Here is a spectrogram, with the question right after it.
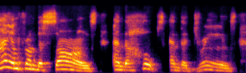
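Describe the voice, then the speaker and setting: In a dry, close recording with no echo, a woman with a fairly low pitch and vocal fry talks at a very slow pace, her pitch swinging very widely. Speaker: poet. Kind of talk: poetry reading.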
